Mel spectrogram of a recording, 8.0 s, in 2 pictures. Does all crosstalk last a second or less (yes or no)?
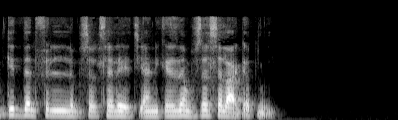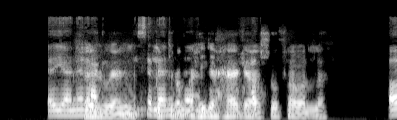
no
